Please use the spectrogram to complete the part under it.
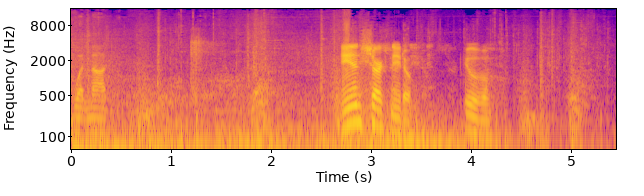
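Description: Swords swish and clash in a fight.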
